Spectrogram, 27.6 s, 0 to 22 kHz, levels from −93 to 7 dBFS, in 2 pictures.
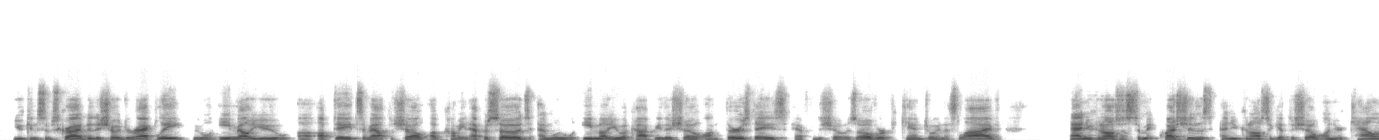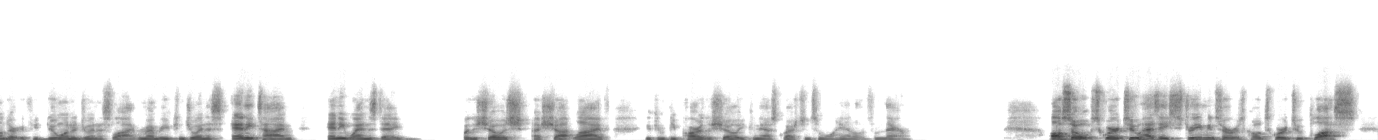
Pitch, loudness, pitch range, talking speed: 135 Hz, -31 LUFS, 125-155 Hz, 235 wpm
